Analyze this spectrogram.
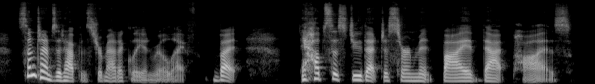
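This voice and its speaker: A woman's fairly low voice with vocal fry at a fairly quick pace, in a very clean recording with a silent background. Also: big swings in loudness. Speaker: church minister podcast host. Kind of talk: interview conversation.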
